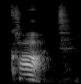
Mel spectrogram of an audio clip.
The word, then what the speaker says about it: caught: So some people think it's bo-u-j-t-t, but we say bought, caught, fought.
